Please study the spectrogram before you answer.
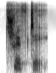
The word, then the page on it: thrifty: Indian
